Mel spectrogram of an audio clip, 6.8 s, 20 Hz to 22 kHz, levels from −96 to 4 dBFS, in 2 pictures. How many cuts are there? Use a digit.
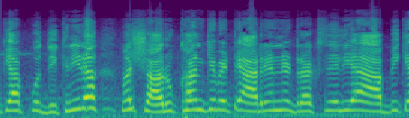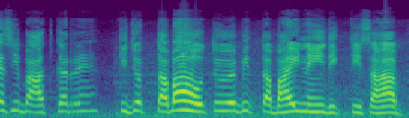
1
